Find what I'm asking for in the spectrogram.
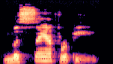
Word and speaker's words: misanthropy: Misanthropy. MISANTHROPY. Misanthropy. And I guess that would make me a misanthropist, which is the dislike of humankind. – Misanthropy.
